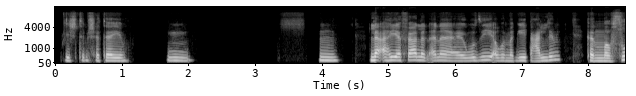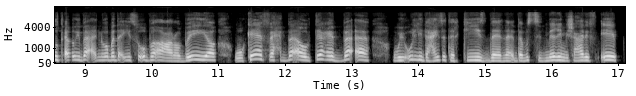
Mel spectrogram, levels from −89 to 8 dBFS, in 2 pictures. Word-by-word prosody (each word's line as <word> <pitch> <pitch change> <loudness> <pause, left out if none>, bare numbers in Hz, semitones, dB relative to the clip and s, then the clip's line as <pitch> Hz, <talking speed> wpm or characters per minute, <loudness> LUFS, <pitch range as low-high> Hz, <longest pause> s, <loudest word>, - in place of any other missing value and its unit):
بيشتم 195 +1 -7
شتايم، 185 -1 -2 0.6
امم. 195 0 -5 1.9
امم 205 -1 -1 0.5
لأ، 215 -1 +3
هي 215 +1 +2
فعلًا 215 -1 -1
أنا 190 -3 -3
جوزي 200 +5 -3
أول 190 0 -4
ما 180 -1 -5
جِه 185 +3 -9
يتعلم، 200 +5 -2 0.4
كان 180 -2 0
مبسوط 180 +8 +1
أوي 235 +1 +1
بقى 255 - +1
إن 215 - -7
هو 225 +1 0
بدأ 230 0 0
يسوق 215 +2 -2
بقى 210 -3 +2
عربية، 225 +7 +3 0.3
وكافح 220 +3 +1
بقى 230 +4 +3
وتعب 240 -3 0
بقى 235 -4 +3 0.3
ويقول 205 +6 0
لي: 240 - 0
"دي 200 -2 -2
عايزة 215 +4 -1
تركيز" 210 +3 0
ده 185 +1 +3
ده 180 0 -1
"ده 185 +2 +1
بُصي 205 0 -5
دماغي" 210 +5 +3
مش 185 -2 -3
عارف 200 +1 +1
إيه 230 -1 +6
205 Hz, 140 wpm, -16 LUFS, 185-225 Hz, 1.9 s, إيه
